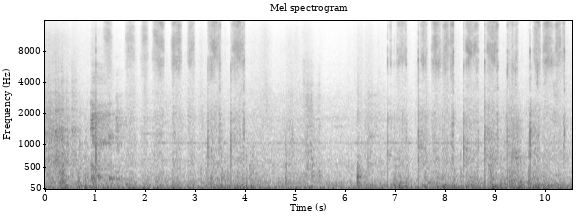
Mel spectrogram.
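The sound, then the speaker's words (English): A marker or chalk scratches steadily across a board in a series of strokes as someone draws a train, with short squeaky bursts and brief pauses between lines, fairly loud, no one speaking. “So let me draw the train first.”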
